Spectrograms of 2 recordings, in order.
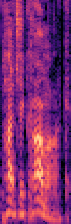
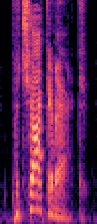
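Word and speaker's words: Pachacamac: has to do with my previous video about Patak kamak or I'm sorry pakamac and yes that is how his name is pronounced and I feel pretty stupid for trying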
